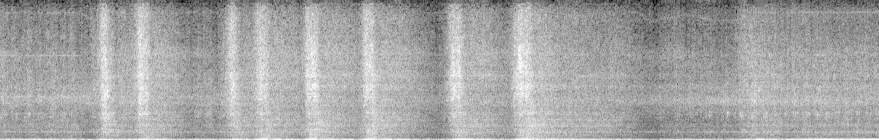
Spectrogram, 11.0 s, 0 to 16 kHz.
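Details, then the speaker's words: 1989 Chevrolet S10 pickup V8 idling at about 500–600 rpm with 60 psi oil pressure and about 13 V: deep, slow, lumpy but steady burble with no knocks or ticks; normal idle. "Yeah, she idling about 500 or 600 RPM, but good oil pressure, 60 pounds."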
